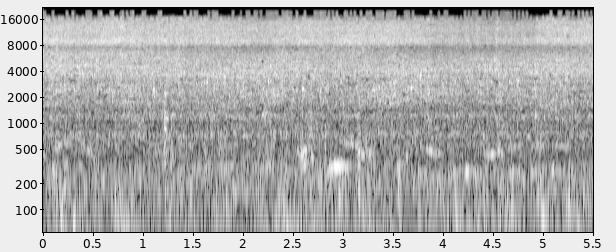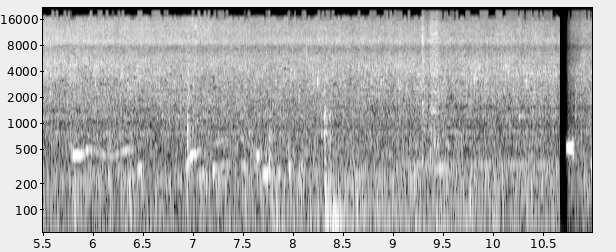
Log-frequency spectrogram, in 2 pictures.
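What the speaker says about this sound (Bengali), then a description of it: "তেলটা গরম হয়ে গেছে, মাছের মাথাটা দিয়ে দিচ্ছি, কাঁটাগুলো দিয়ে দিচ্ছি। একটু লাল লাল করে ভেজে নেব।" Fish head and bones fry in hot oil, giving a steady, close sizzling hiss that runs without a break for about eleven seconds, with a brief dropout near the end.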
